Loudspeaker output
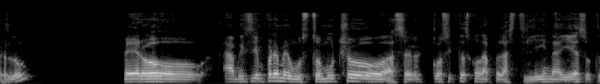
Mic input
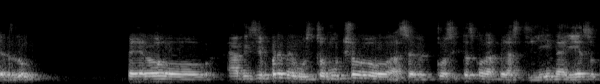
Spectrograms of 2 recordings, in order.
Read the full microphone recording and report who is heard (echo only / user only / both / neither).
echo only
